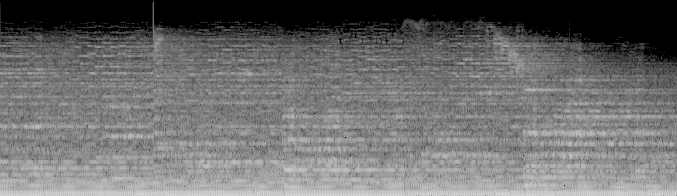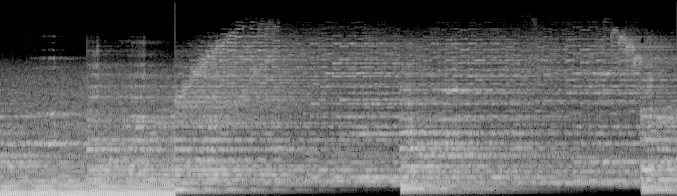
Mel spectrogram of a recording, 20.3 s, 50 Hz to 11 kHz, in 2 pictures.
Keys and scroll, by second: 2.9 r, 9.3-12.7 typing, 10.6 Return.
